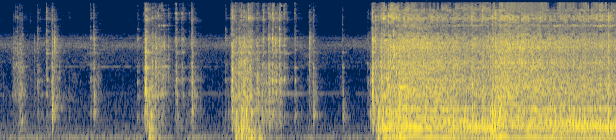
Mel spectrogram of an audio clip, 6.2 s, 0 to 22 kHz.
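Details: McCulloch 790 chainsaw frame with MC101 kart engine, new header and pipe, 3D-printed carb adaptor and intake gasket: handling knocks, then starts and screams to a clean steady high rev with no burble; won't four-stroke, lean on high speed (suspected).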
